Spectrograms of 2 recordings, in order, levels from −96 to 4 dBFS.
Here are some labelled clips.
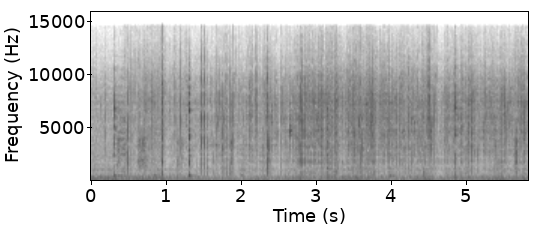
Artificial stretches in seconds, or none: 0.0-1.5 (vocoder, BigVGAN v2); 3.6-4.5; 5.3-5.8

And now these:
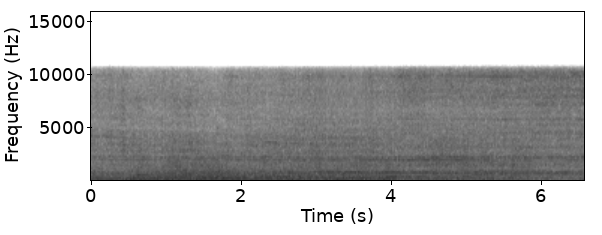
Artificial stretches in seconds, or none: 3.0-3.7 (vocoder, Vocos)

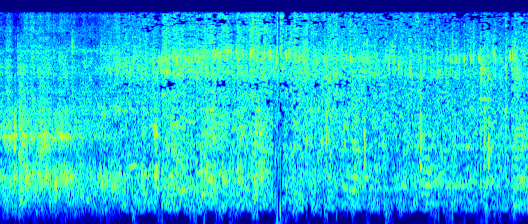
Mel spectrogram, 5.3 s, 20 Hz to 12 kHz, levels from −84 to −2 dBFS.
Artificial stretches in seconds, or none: 0.0-1.2 (codec, HILCodec)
